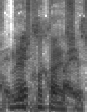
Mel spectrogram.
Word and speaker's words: Next.js: Next.js, sí, eso.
